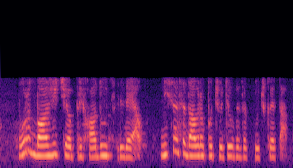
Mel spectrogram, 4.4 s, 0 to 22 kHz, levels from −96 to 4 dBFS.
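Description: From 0 to 0.27 s, 1.61 to 1.77 s and 2.14 to 2.22 s, a faint echo leak trails the speech by about 0.41 s. It sits well below the voice. Likely, the far end's echo canceller let its loudspeaker pickup return. Everything stays band-limited below 4 kHz.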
